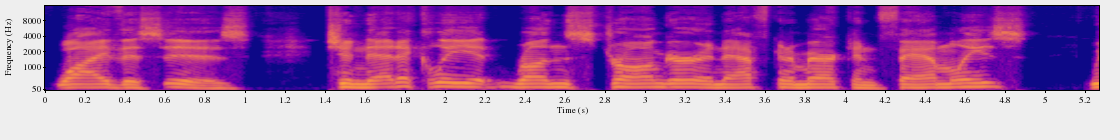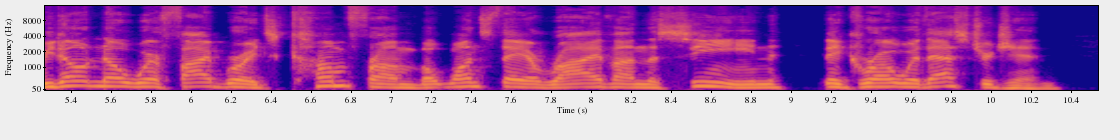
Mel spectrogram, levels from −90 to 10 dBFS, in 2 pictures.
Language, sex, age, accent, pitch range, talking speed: English, male, 40-59, American, 140-170 Hz, 160 wpm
